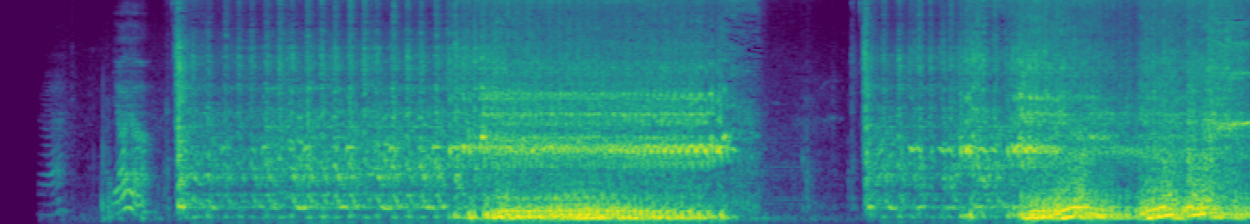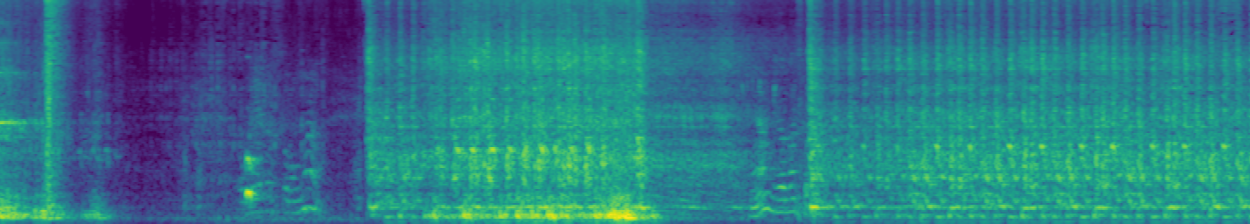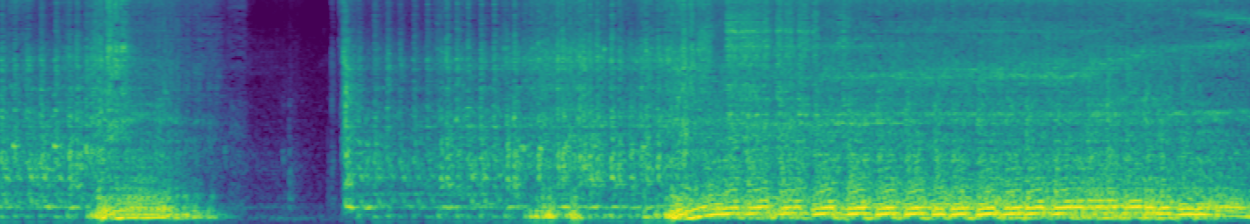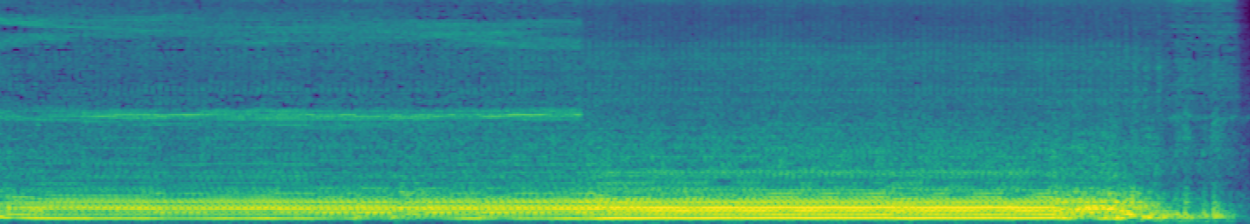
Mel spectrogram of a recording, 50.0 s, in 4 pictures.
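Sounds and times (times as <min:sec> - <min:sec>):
car engine cranking and starting: 0:01.6 - 0:07.6, 0:08.5 - 0:14.7, 0:16.1 - 0:27.4, 0:28.3 - 0:50.0
car engine revving: 0:30.2 - 0:49.3.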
